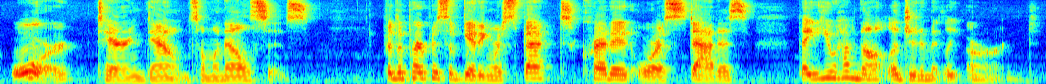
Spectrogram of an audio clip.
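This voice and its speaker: A woman with a somewhat low voice reads her own nonfiction book aloud. She is a family therapist and takes the text at a measured, deliberate pace, explaining each point with care.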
